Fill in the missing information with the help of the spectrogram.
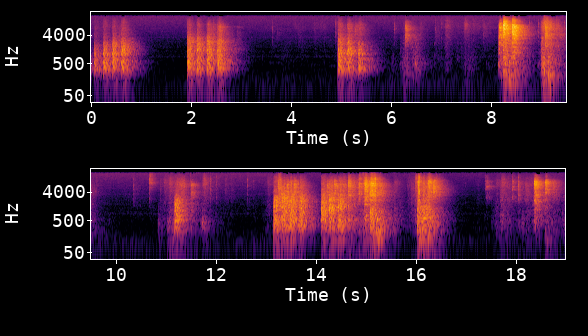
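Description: A wooden door banged hard again and again: about ten heavy slams at irregular intervals of one to three seconds, each with a sharp start and dying away over about a second.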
